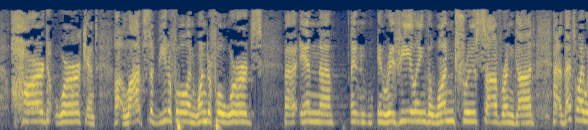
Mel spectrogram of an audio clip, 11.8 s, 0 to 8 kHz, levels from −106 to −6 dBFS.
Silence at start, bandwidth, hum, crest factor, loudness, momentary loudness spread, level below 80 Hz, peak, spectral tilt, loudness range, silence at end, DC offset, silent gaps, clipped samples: 0 s; 6.6 kHz; none; 14 dB; -18 LUFS; 9 LU; -40 dBFS; -4 dBFS; -4.5 dB/octave; 2 LU; 0 s; under 0.1%; none; under 0.1%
